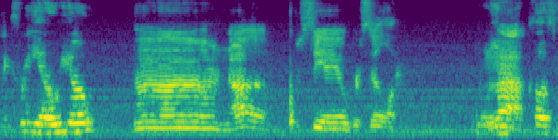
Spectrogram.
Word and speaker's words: criollo: The CAO was one of my cousins like, the Criollo. No, CAO Brazil. No, close enough, right? Yeah. There is a Criollo. Yes, and we both liked it. Criollo, like a yo-yo.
